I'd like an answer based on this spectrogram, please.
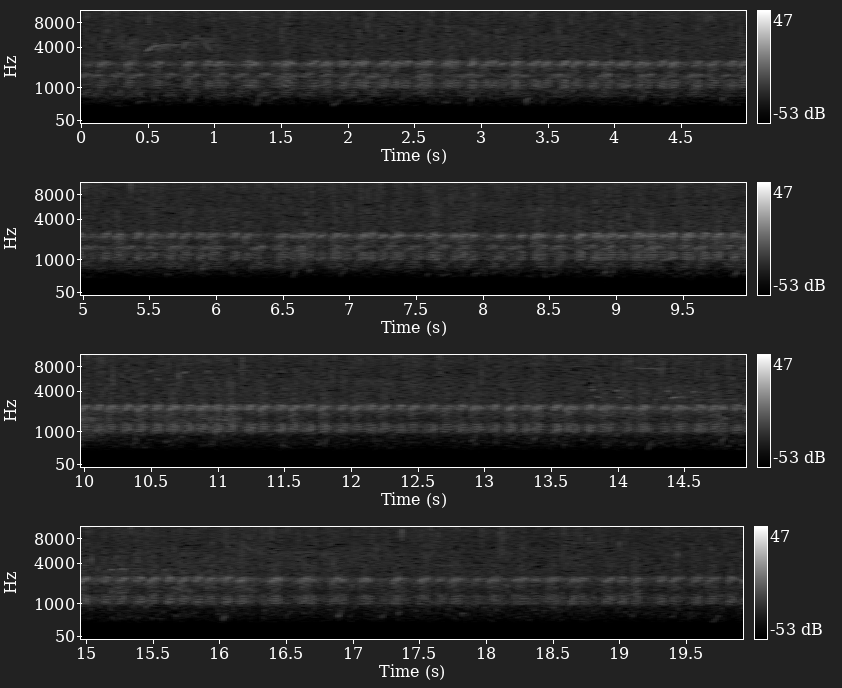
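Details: Dense chorus of frogs near a river, pulsing croaked trills overlapping without pause and swelling slightly in the middle, accompanied by a constant hiss of flowing water.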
